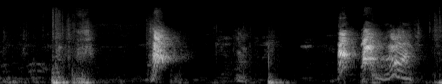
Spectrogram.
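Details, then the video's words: Young Shiba Inu at home greeting its returning owner by barking nonstop at the owner's feet, seemingly upset by their smell; loud bursts of sharp, bright barks spaced unevenly with short pauses, plus soft thuds and indoor room sound. "足の臭いに激怒して吠えまくる柴犬 〜 The dog which is angry at the smell of the foot 〜"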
